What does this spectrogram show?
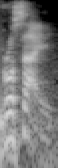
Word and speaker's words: Prosci: How do you pronounce it? They call it ProSci, you know, ProSci. professional ProSci. science, I believe.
